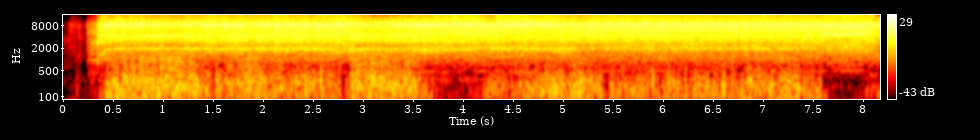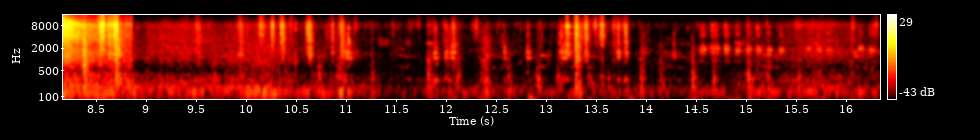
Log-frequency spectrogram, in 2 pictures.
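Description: A makeshift electric grinder with an abrasive disc runs loudly and steadily with a thin whine, cleaning rust off a steel tap wrench. It stops suddenly about eight seconds in, followed by light metal clicks and handling of the tool.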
